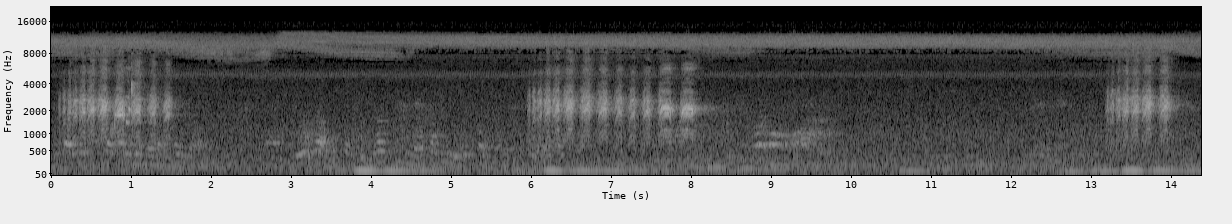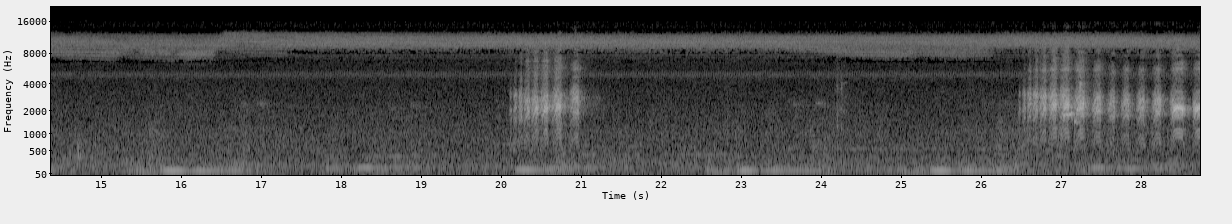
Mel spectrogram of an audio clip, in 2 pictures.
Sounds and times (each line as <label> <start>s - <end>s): Birds singing in the ground 0.0s - 1.7s
Birds singing in the ground 5.9s - 8.4s
Birds singing in the ground 12.6s - 14.4s
Birds singing in the ground 20.0s - 21.3s
Birds singing in the ground 26.4s - 28.7s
